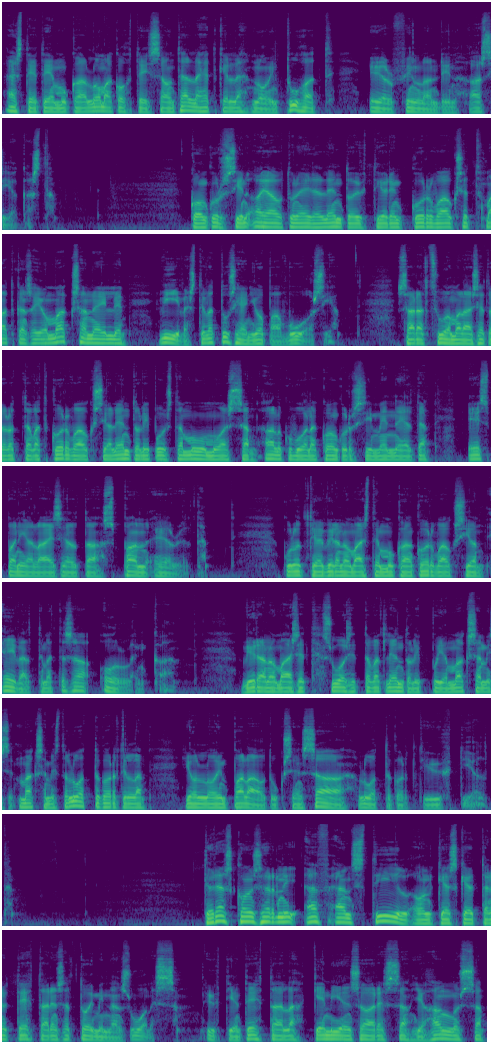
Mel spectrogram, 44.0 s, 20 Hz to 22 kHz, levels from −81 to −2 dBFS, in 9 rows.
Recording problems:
none

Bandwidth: 15.5 kHz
